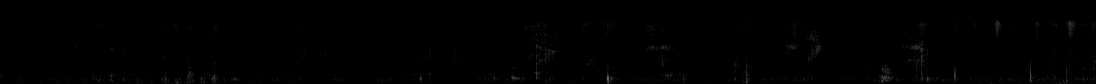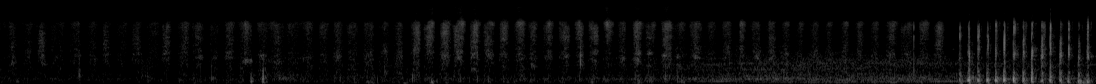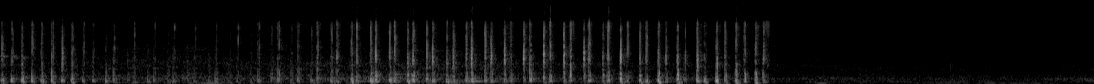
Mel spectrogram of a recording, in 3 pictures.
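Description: Hands rubbing briskly over the back of a cotton T-shirt in a back massage, a rhythmic swishing of palm on fabric. The strokes get faster and louder, jump in level about two-thirds of the way through, then stop suddenly just before the end.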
